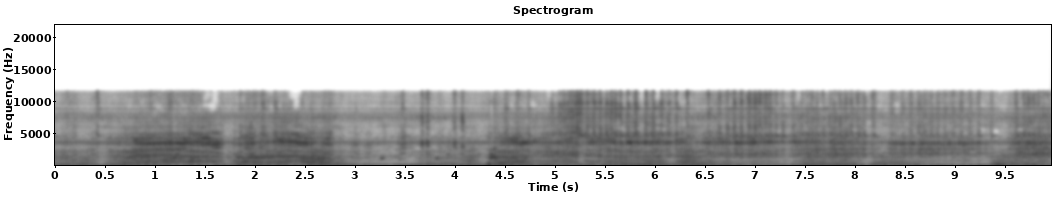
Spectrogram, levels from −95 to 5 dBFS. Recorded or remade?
remade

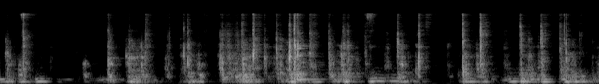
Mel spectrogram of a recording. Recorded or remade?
remade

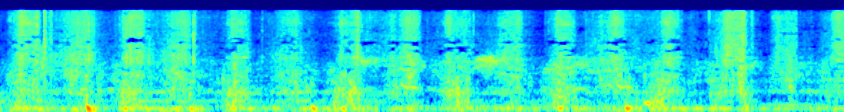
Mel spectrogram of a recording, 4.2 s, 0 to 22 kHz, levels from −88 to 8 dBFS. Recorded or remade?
recorded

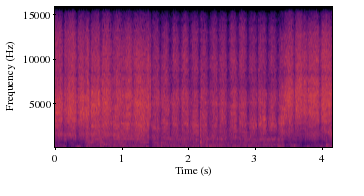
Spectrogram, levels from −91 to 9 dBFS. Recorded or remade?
remade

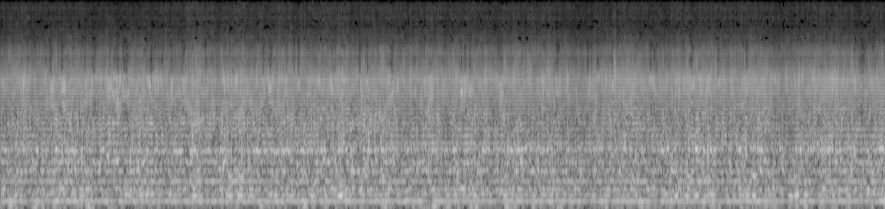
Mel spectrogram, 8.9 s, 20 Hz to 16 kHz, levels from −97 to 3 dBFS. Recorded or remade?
remade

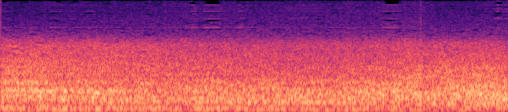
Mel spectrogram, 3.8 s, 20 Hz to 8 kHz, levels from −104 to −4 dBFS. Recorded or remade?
recorded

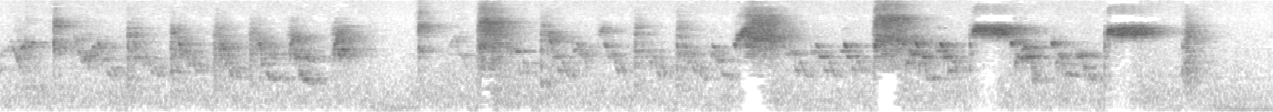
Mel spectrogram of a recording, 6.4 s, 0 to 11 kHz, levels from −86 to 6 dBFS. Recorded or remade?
recorded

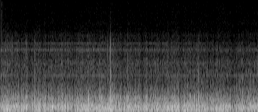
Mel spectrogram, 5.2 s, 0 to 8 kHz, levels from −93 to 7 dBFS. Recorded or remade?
recorded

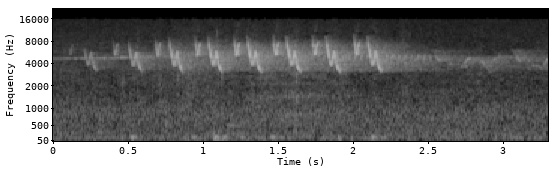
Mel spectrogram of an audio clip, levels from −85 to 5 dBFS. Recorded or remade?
remade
